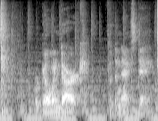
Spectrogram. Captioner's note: switches clicking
